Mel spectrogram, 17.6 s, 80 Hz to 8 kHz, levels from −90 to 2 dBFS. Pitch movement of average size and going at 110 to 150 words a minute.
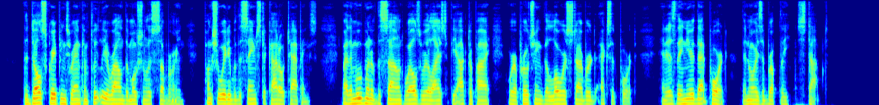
No: narrow, 1.9 semitones; average, 145 wpm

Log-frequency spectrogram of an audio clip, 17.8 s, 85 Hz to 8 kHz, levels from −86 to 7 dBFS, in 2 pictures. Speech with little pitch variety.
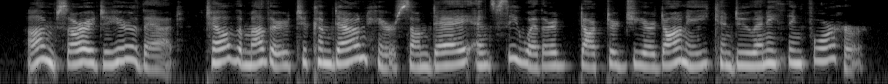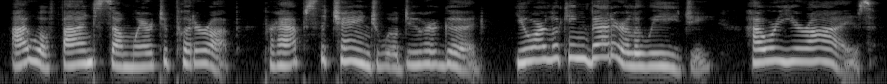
No: average, 3.7 semitones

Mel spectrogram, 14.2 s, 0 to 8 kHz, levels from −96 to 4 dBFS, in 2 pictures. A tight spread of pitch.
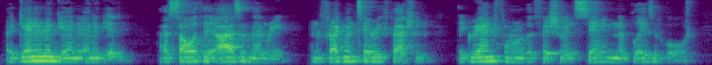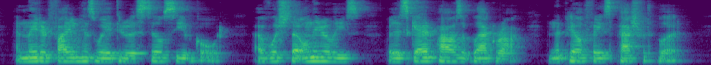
Yes: narrow, 1.7 semitones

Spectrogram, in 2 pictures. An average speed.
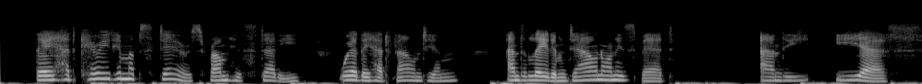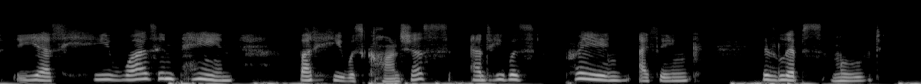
No: slow, 130 wpm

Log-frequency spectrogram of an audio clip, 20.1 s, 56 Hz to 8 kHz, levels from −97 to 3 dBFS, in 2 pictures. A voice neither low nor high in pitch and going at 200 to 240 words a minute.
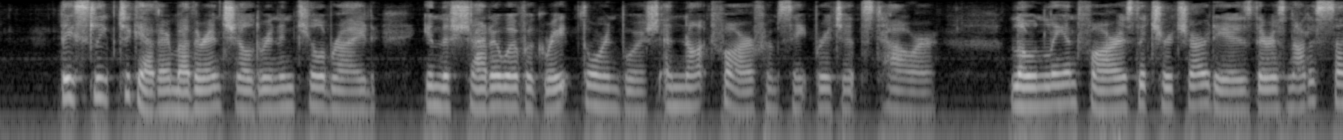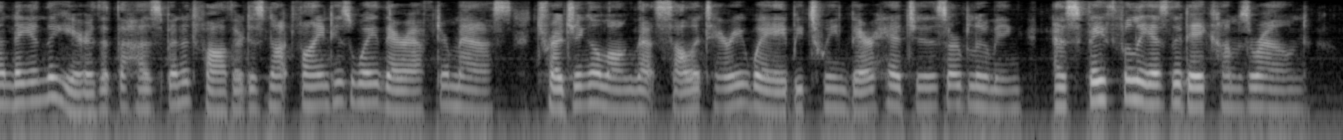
Yes: medium, 180 Hz; fast, 205 wpm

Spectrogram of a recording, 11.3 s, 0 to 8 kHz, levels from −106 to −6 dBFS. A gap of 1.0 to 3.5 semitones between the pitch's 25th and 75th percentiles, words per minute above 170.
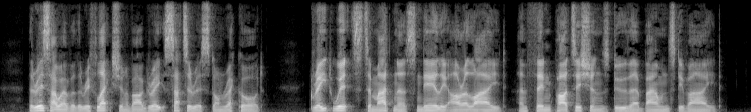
No: average, 3.0 semitones; average, 140 wpm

